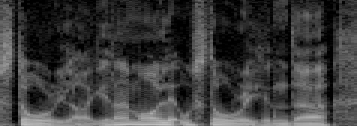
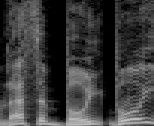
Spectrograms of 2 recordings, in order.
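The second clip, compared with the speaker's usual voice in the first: put-on New Forest accent, raised pitch; 6 semitones higher than usual. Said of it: "Even the Liverpudlians".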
